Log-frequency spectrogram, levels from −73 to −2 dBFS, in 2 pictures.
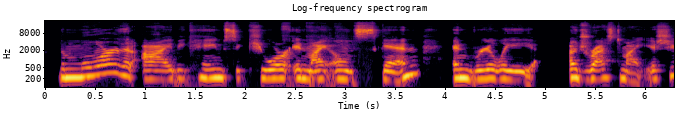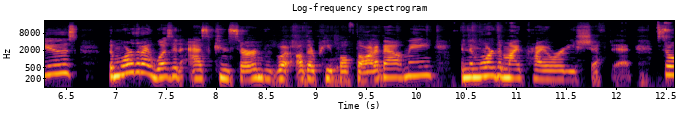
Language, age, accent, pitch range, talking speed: English, 30-49, American, 190-230 Hz, 175 wpm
